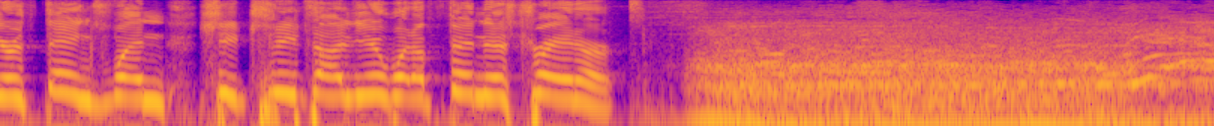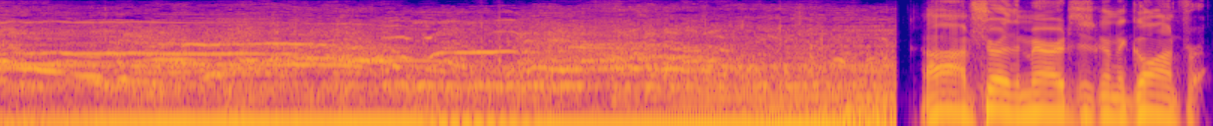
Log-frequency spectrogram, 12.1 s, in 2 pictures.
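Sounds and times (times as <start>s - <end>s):
speech: 0.0s - 3.6s, 10.7s - 12.1s
crowd of onlookers cheering and chattering: 3.4s - 10.6s
low hum: 3.4s - 10.6s
rising whoops: 3.5s - 10.4s.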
